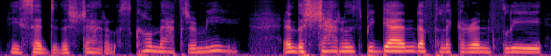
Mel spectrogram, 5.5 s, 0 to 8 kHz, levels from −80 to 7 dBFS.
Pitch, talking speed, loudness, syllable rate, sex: 160 Hz, 175 wpm, -20 LUFS, 4.3 syllables/s, male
